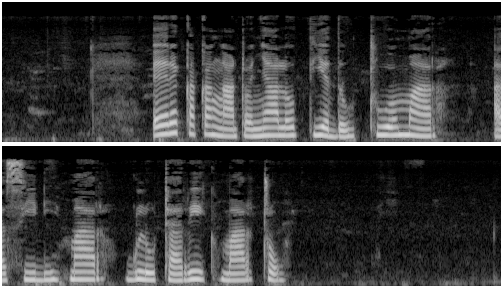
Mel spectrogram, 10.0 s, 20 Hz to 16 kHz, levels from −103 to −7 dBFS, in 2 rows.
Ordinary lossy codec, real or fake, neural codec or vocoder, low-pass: MP3, 48 kbps; real; none; 10.8 kHz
